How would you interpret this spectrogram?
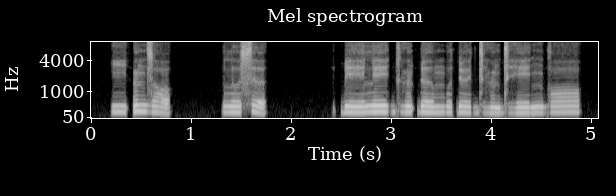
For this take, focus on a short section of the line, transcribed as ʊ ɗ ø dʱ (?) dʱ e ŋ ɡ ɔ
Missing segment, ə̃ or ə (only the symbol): ə̃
